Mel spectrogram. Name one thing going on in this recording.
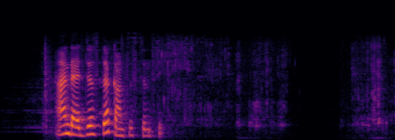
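Thick liquid pours into a pot.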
